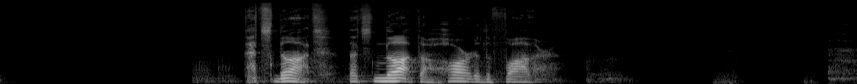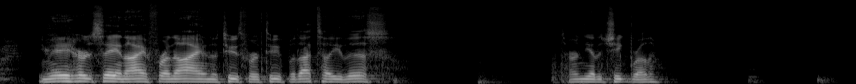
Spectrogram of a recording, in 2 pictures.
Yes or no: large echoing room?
yes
